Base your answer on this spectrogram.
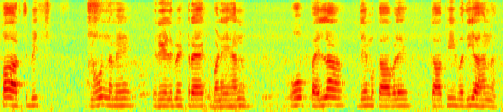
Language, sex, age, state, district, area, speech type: Punjabi, male, 30-45, Punjab, Barnala, urban, spontaneous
